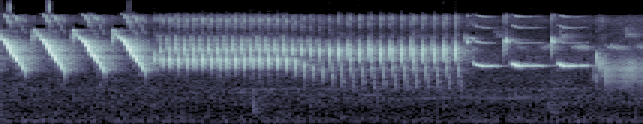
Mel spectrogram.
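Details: Master song of a canary, cengkok unik style for teaching young birds: four falling whistles give way to a fast pulsed rattle that slows, ending with short clear whistled notes.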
